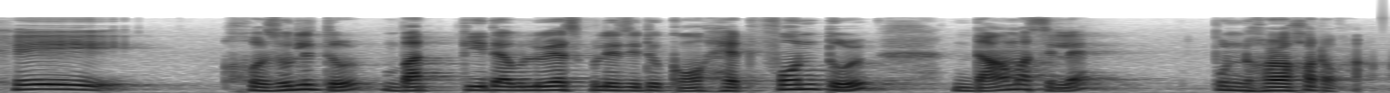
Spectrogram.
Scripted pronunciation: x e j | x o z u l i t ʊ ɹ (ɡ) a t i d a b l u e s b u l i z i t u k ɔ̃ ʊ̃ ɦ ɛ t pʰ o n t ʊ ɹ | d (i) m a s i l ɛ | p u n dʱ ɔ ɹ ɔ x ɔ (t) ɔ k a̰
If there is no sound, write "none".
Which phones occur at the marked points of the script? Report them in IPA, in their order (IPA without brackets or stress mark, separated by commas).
b, a, t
